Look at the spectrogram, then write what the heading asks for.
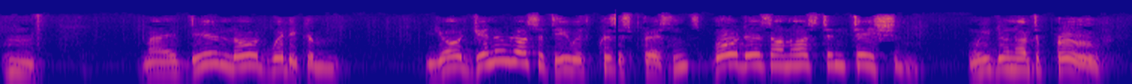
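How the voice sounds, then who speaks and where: A man's voice: high-pitched, big pitch swings, moderate pace, warm tone. A man playing a courteous, anxious, well-off lord with a British accent, earnest and slightly hesitant, in an old radio drama. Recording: muffled, lo-fi old radio recording.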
